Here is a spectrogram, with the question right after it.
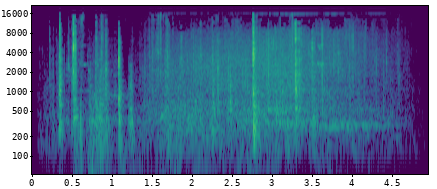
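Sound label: golf cart changing gear and steering; mono; soundscrate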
